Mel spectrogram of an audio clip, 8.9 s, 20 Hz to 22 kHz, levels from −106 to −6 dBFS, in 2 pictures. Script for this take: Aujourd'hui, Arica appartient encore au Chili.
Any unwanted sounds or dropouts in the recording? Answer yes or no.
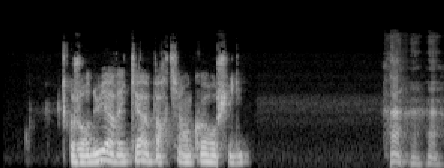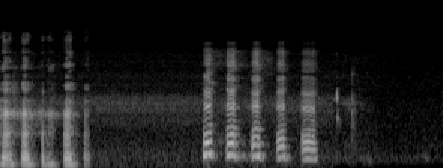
yes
